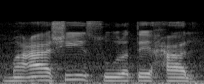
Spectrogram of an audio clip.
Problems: constant background noise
